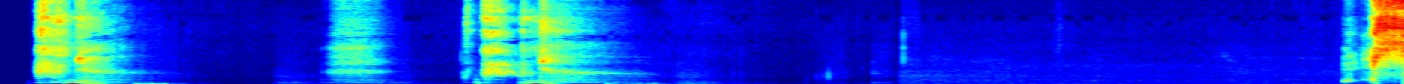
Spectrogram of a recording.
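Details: Male with a cold sneezing, in random and induced sneezes that become progressively louder and stronger; two loud, explosive voiced sneezes each preceded by a sharp intake, quiet breathing, then another sneeze starting.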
